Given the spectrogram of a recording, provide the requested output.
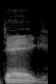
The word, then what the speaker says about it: Daigle: Dag. Definitely not Dangle. Yeah, Daigle. It's just drafted pronounced Dag.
